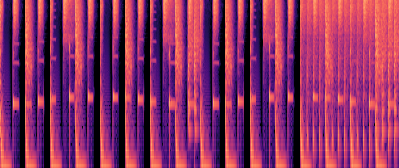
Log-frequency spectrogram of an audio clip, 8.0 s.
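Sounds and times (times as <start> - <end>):
electrified drum kit: 0.0 - 7.9.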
